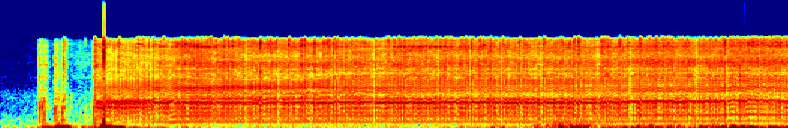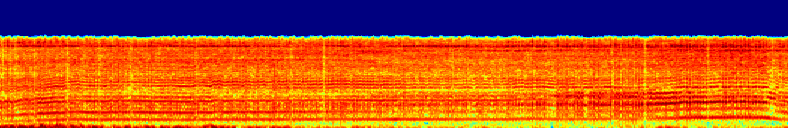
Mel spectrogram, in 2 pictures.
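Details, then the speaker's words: HPI Firestorm nitro RC truck after fixes for stalling when braking: the engine catches and buzzes, pitch stepping up with throttle, and it no longer stalls when the brakes are applied; running normally. "let's get it going again but when I applied the brakes it didn't stall"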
